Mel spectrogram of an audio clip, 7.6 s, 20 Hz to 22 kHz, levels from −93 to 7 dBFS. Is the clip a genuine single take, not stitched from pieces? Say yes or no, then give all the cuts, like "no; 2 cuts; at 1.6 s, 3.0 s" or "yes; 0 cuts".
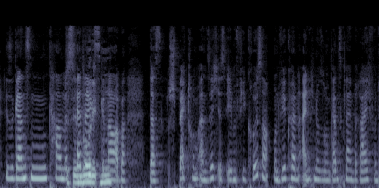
no; 2 cuts; at 2.0 s, 5.3 s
